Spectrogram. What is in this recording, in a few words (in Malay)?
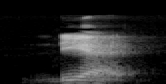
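"diat", Malay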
